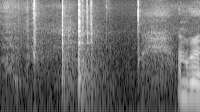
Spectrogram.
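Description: Low-tack tape being torn off and handled: a few short crackles and taps scattered across two seconds. A voice starts right at the end.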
